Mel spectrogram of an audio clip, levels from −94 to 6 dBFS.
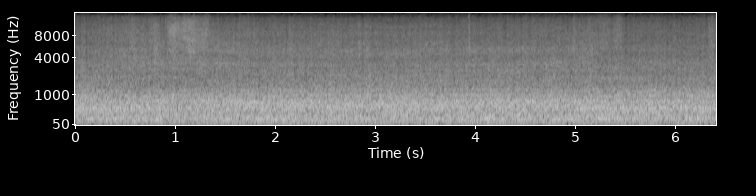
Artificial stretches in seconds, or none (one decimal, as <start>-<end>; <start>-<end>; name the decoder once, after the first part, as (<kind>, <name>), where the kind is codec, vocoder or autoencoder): none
